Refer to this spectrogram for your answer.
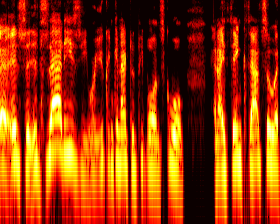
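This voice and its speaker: A loud man speaks in an animated tone with a high pitch. The sound is dry and close, with no echo. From Lithuania. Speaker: online community founder. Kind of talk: podcast interview.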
